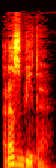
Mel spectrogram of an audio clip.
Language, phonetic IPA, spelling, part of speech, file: Russian, [rɐzˈbʲitə], разбита, adjective, Ru-разбита.ogg
- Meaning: short feminine singular of разби́тый (razbítyj)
